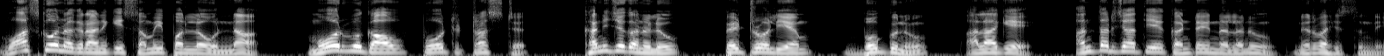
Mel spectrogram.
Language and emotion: Telugu, neutral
